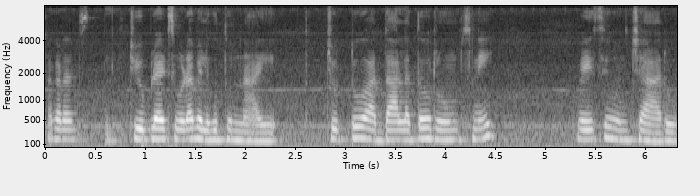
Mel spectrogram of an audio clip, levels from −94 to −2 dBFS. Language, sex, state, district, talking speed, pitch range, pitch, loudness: Telugu, female, Telangana, Mahabubabad, 105 wpm, 155-175 Hz, 165 Hz, -18 LUFS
